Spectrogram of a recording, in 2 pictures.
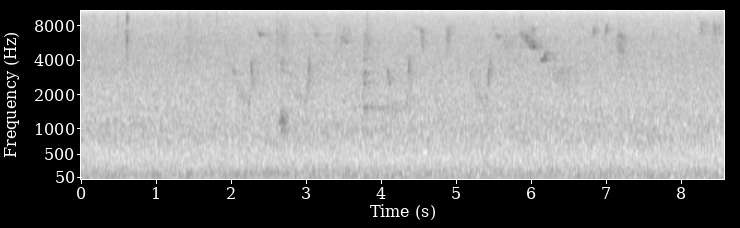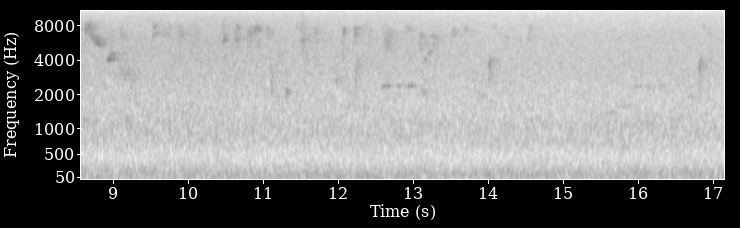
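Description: Small birds chirping and calling here and there, with a couple of quick falling whistles about six and nine seconds in, over a steady low rumble.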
